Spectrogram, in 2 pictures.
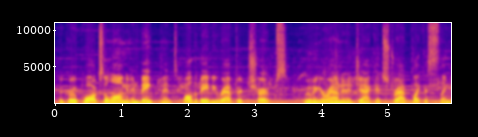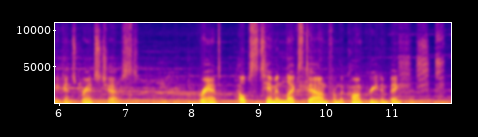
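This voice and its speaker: A man's voice: fairly high pitch, moderate pace. A man delivering dramatic scripted narration as the narrator of an audio drama. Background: music and sound effects.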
